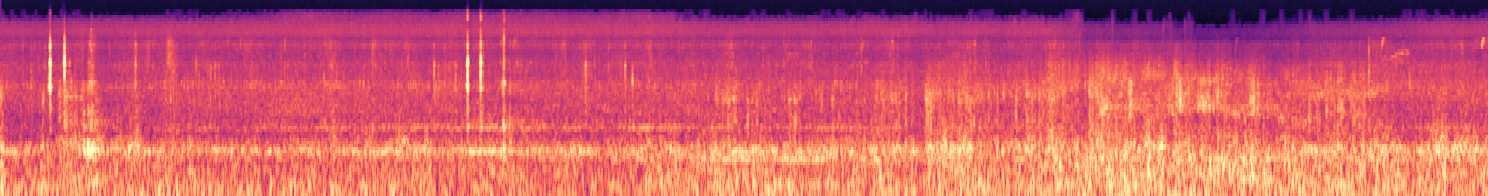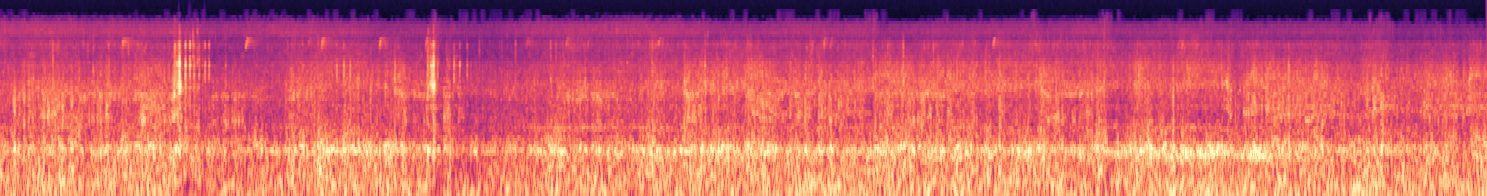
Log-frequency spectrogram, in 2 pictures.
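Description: Wind noise on the microphone of a moving camera: a steady, loud rush, with a few faint clicks now and then.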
